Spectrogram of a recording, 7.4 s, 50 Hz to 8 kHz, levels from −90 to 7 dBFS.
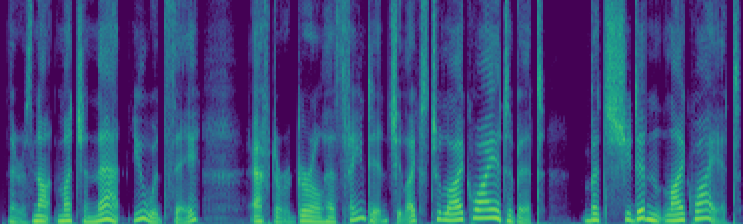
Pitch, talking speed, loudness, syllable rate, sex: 195 Hz, 210 wpm, -18 LUFS, 4.7 syllables/s, female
